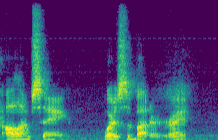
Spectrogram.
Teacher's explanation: you add an inflection at the end of your sentence you kind of like elevate your pitch a little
